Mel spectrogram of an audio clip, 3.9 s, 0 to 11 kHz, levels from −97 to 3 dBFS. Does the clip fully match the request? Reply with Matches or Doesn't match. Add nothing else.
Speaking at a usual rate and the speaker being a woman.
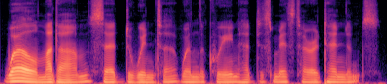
Doesn't match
